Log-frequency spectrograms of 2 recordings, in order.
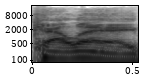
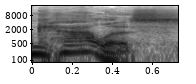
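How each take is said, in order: First: The name is said with a French pronunciation. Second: The name is said with a local English pronunciation. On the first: It names the town in France. "The real Callus in France is Calais" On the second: It names the town in Maine. "but no, not in Maine. It's Callus"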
